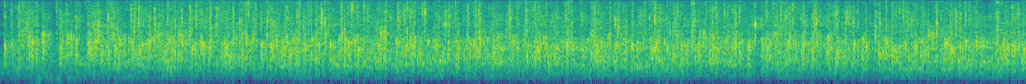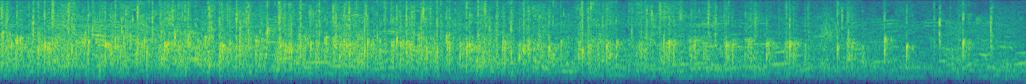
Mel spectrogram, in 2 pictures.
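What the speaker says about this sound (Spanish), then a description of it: "Así que para todos ellos un fuerte aplauso," A crowd at an end-of-year party breaks into loud, sustained applause, dense clapping running steadily for about ten seconds with a murmur of voices mixed in.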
